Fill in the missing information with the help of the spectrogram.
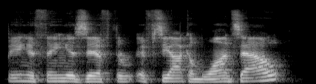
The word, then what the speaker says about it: Siakam: Siakam? I'm not sure if I said that right. – Siakam, yeah.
